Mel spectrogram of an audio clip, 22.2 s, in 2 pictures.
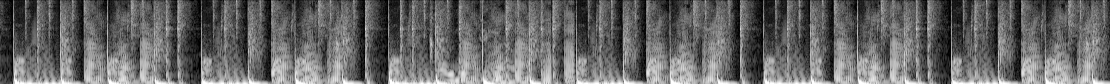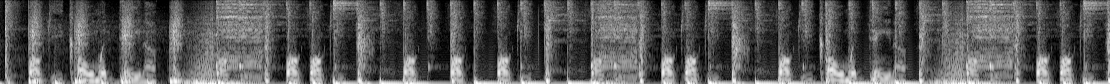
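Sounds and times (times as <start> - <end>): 
funk bass house remix music: 0.0 - 22.2.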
